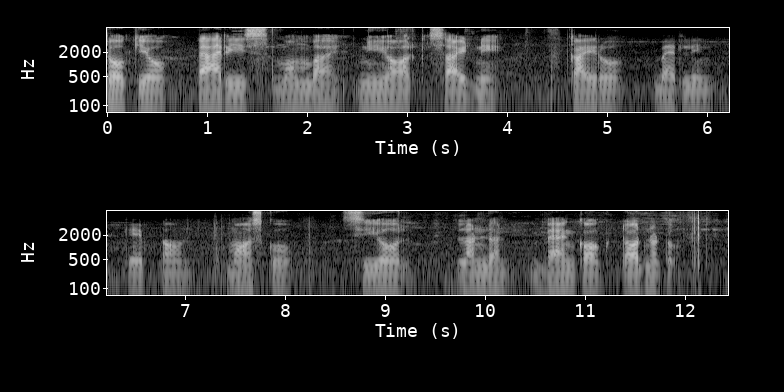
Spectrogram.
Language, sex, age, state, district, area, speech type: Telugu, male, 18-30, Andhra Pradesh, Nandyal, urban, spontaneous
